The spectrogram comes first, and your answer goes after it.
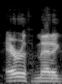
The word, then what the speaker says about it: arithmetic: Wadi here we are talking about arithmetic arithmetic we actually would pronounce it arithmetic that's how I do it because it's more of an adjective than a noun today arithmetic sequences sequences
